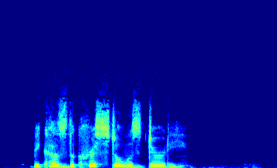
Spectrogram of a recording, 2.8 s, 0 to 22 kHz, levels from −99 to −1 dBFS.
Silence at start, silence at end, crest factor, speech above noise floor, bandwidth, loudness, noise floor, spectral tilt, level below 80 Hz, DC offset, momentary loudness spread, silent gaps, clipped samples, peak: 0.35 s; 0.95 s; 18 dB; 41 dB; 9.8 kHz; -38 LUFS; -79 dBFS; -4 dB/octave; -76 dBFS; under 0.1%; 9 LU; none; under 0.1%; -22 dBFS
